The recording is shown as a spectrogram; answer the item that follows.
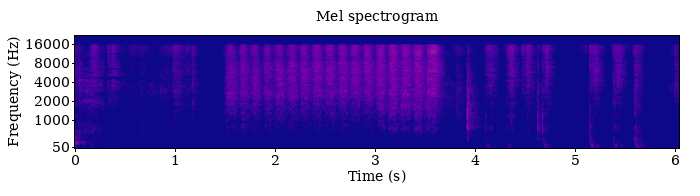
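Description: Paper sanding block rubbed quickly back and forth over the edge of cardstock, about six even scraping strokes a second, starting about a second and a half in, sanding off ink that went over the edge. A few light taps follow near the end.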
